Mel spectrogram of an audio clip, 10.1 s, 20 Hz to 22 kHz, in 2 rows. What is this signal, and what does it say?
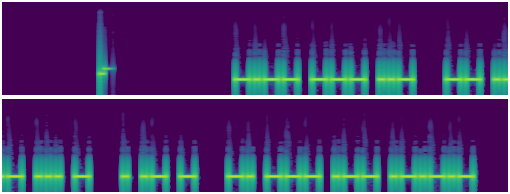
Morse code, heard as a keyed tone, about 25 wpm, 700 Hz. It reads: YOU MUST EAT NOW.
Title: Sentences from Top 300 Words 25wpm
